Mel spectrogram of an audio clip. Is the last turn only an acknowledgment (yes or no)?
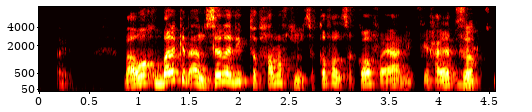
yes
